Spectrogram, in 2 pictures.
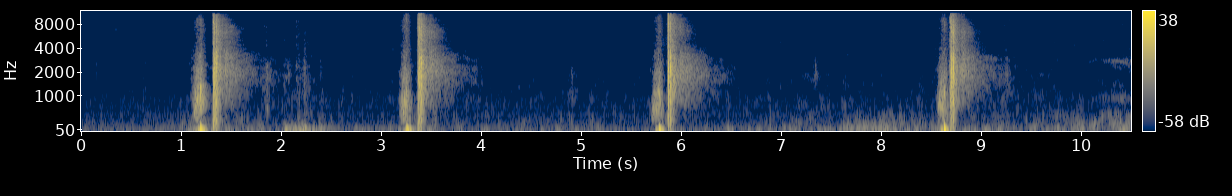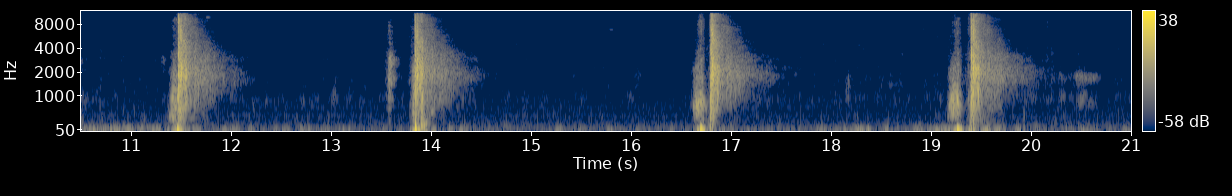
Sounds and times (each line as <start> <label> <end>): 1.1 Whip Cracks 2.3
3.2 Whip Cracks 3.9
5.7 Whip Cracks 6.4
8.6 Whip Cracks 9.2
11.4 Whip Cracks 12.1
13.6 Whip Cracks 14.4
16.6 Whip Cracks 17.4
19.2 Whip Cracks 20.0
